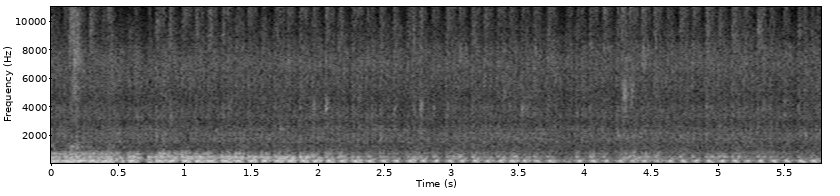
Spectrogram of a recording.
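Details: Big-turbo Suzuki TL1000R V-twin with 560cc injectors and Power Commander, during idle tuning: lumpy idle pulsing about three times a second with uneven beats and throttle blips; owner says it is running leaner, lean idle.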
